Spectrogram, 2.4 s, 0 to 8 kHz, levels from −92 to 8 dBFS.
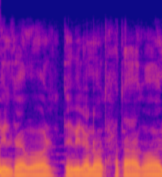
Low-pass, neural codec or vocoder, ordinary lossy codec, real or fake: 7.2 kHz; none; none; real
